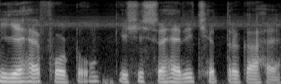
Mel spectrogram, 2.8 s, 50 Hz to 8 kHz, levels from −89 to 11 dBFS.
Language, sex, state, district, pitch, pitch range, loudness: Hindi, male, Uttar Pradesh, Hamirpur, 130 Hz, 125-140 Hz, -21 LUFS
